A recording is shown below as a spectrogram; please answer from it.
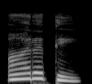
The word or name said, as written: ಅರ್ಥಿ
